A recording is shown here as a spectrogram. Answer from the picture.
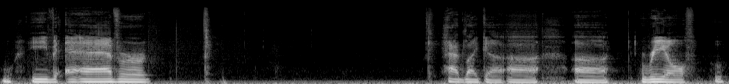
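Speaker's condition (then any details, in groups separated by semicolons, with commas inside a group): Stutter; self-described as breathing problem not mental, breathes wrong; stutter acknowledged on live radio, studio spotlights add anxiety; says everything on one breath until out of air, then breathes in, no stutter when singing; repeated sounds, prolonged sounds, blocks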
